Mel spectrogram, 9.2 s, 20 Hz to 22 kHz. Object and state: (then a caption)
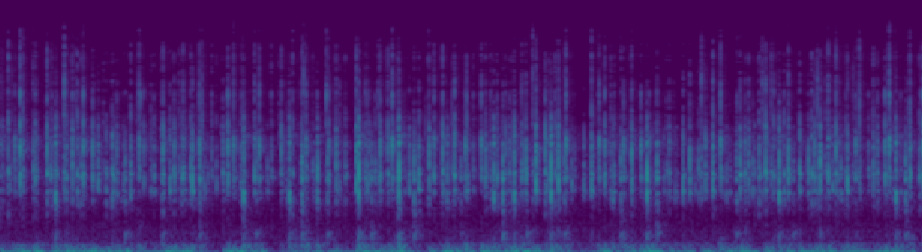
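Mechanical keyboard with plastic keycaps. Both hands type with their fingertips on a compact Iron165 mechanical keyboard in a maroon metal case with cream plastic keycaps. A fast, steady stream of short, dry clacks sits over a low thudding bottom, with each keystroke dying away almost instantly.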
